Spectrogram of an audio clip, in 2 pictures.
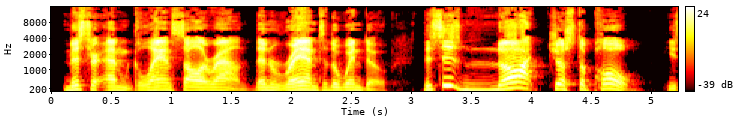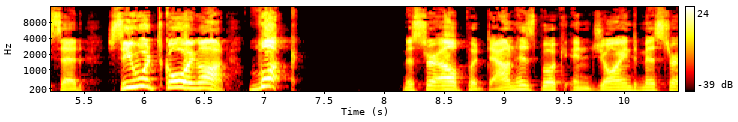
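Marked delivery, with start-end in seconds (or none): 3.1-4.9 high, loud protest; agitated insistence. A narrator's reading. Mister M at the window to Mister L, agitated insistence. 5.7-7.3 high, loud alarm; urgent shout. A narrator's reading. Mister M calling Mister L to look, urgent shouting. Agitated teacher points out window.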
